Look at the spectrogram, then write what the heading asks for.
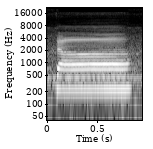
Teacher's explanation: تا زبان کی نوک اور ثنایا علیہ کی جڑ سے ادا ہوتا ہے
